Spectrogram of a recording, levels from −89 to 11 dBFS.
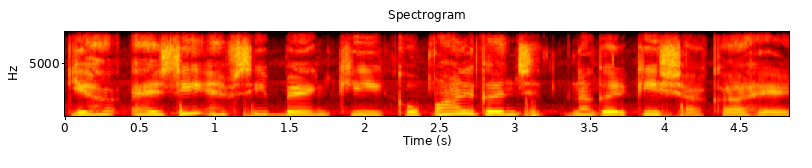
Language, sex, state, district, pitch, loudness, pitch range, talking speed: Hindi, female, Uttar Pradesh, Deoria, 250 Hz, -19 LUFS, 240-270 Hz, 150 wpm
